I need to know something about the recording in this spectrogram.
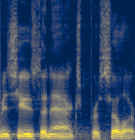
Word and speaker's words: Priscilla: Of course, the diminutive form of the name is used in Acts, Priscilla, Priscilla. It's a hard C in the Greek. In other words, it's a kappa.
